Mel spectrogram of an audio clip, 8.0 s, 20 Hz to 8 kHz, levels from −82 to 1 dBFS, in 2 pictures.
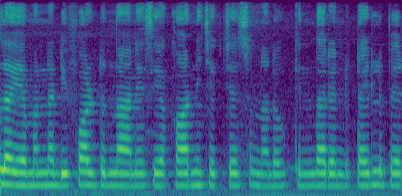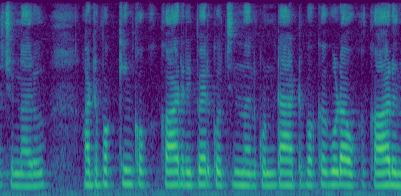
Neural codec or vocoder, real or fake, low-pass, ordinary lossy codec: none; real; none; none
